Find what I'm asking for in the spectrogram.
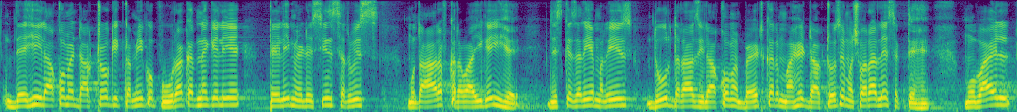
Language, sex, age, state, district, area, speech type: Urdu, male, 18-30, Uttar Pradesh, Saharanpur, urban, spontaneous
